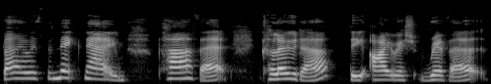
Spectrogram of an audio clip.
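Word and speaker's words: Clodagh: for girls with Bo is the nickname perfect cloda the Irish River spelled c-l-o-d-a-g-h cloda um right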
